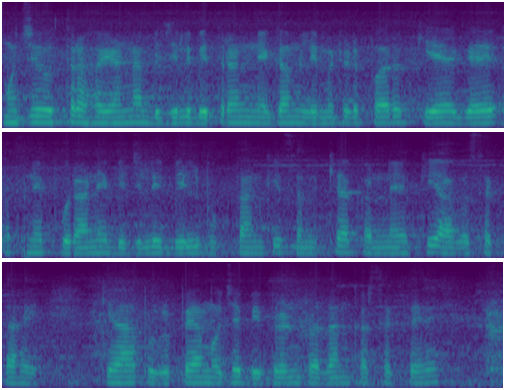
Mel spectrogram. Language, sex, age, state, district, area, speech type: Hindi, male, 18-30, Madhya Pradesh, Seoni, urban, read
